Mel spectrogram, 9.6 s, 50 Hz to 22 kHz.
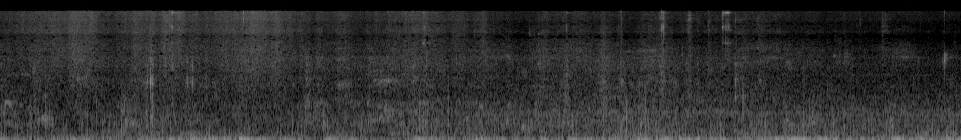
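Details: French Bulldog puppy Maria Flor, weighing 2 kilos, in her first training lesson (sit, lie down, stand), growling: a low, rumbling, continuous growl with pulsing swells over about ten seconds, with faint human voices nearby.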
